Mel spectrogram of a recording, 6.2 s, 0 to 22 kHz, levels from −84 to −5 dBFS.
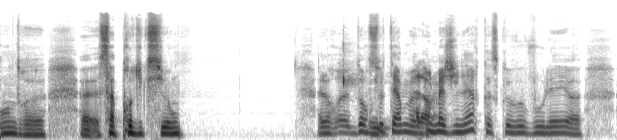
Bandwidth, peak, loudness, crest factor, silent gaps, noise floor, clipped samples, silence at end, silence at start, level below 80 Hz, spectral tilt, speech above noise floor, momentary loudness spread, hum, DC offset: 16 kHz; -2 dBFS; -24 LUFS; 22 dB; none; -72 dBFS; under 0.1%; 0.05 s; 0 s; -56 dBFS; -4.5 dB/octave; 48 dB; 12 LU; none; under 0.1%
